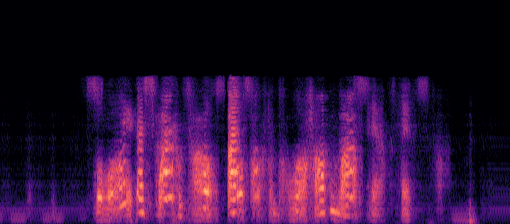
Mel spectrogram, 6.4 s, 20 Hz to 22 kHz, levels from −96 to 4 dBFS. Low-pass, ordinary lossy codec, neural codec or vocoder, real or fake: 5.4 kHz; AAC, 24 kbps; codec, 16 kHz, 0.5 kbps, FreqCodec, smaller model; fake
